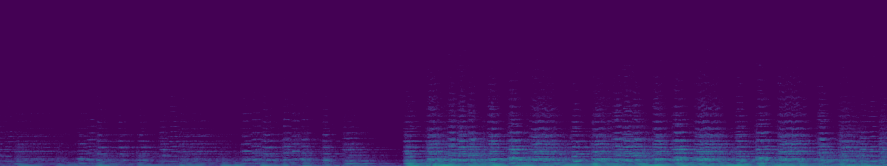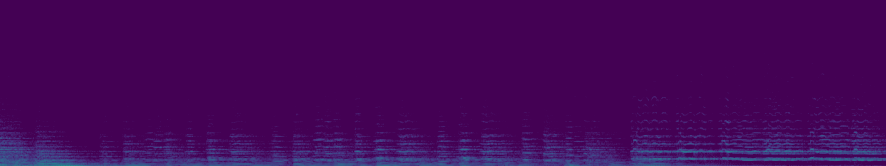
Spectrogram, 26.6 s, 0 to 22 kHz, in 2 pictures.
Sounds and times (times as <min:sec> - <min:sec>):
Wedding music: 0:03.9 - 0:24.3.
